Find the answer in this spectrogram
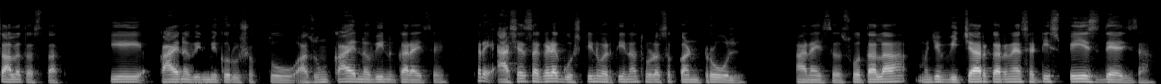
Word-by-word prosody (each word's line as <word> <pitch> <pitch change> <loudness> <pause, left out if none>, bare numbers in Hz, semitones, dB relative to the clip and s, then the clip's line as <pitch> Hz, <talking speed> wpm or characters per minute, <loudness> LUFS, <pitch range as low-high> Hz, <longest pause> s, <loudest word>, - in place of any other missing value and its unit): चालत 115 -1 +2
असतात, 100 -1 -6 0.5
की 120 0 0 0.2
काय 115 +1 +4
नवीन 115 -1 -3
मी 115 - -2
करू 110 -2 -2
शकतो? 100 -2 -7
अजून 110 +3 -5
काय 130 +1 +3
नवीन 115 -1 -3
करायचं 105 -2 0
आहे. 105 - -12 0.3
तर - - +1 0.2
अशा 135 +6 0
सगळ्या 135 0 +4
गोष्टींवरती 120 +1 -3
ना 120 +1 -3
थोडंसं 115 -2 -3
कंट्रोल 110 -3 -1 0.5
आणायचं. 105 -1 -2
स्वतःला, 115 +5 +3
म्हणजे 115 +2 -2
विचार 115 +3 +6
करण्यासाठी 125 +1 +2
स्पेस 130 -2 +2
द्यायचा. 100 -4 +1
115 Hz, 140 wpm, -25 LUFS, 105-125 Hz, 0.5 s, विचार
